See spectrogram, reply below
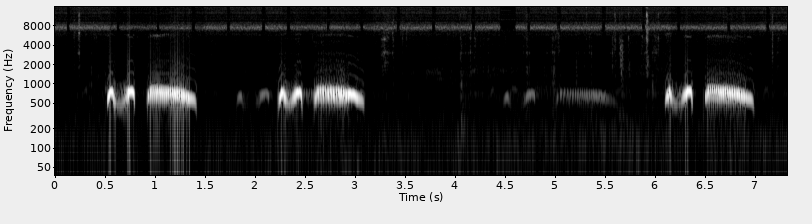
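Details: Wild-caught Spotted dove calling in a repeated pattern: three phrases, each a short two-note coo leading into a drawn-out mellow coo, with quieter coos in the gaps. A steady high-pitched electronic tone sounds in the background.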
